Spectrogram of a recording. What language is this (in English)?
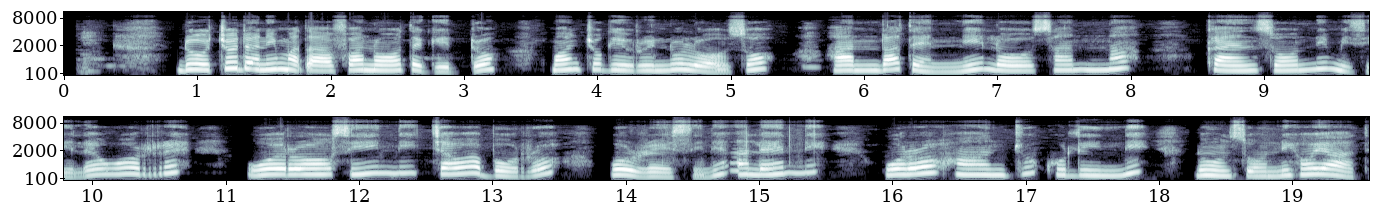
Sidamo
